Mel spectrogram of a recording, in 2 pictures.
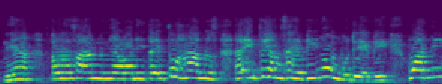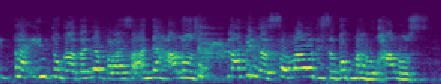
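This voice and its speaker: High-voiced woman preaching in an echoey hall. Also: normal speed, hardly any pauses, a bit bright. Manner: playful, acts out congregants' voices, laughs often. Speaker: pastor. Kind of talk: humorous sermon with storytelling. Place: church hall with congregation. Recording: echoey hall from far off, crowd noise.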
